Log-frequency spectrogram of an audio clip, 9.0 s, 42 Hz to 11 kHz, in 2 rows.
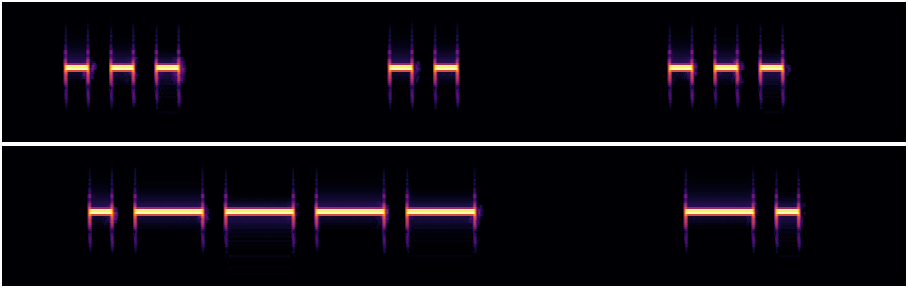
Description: Morse code, heard as a keyed tone, about 10 wpm, spaced as for 6 wpm, 800 Hz. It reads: SIS1N
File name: LEZIONI / 4 Q1S ws 10wpm 2208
